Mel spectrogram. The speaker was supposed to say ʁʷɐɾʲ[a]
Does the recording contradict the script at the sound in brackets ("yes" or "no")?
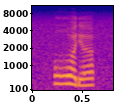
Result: yes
